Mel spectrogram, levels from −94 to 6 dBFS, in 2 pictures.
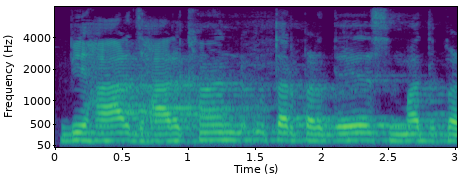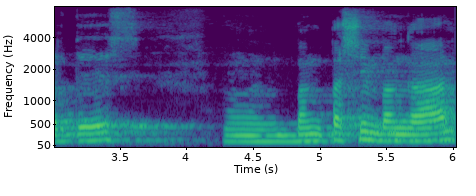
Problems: none marked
